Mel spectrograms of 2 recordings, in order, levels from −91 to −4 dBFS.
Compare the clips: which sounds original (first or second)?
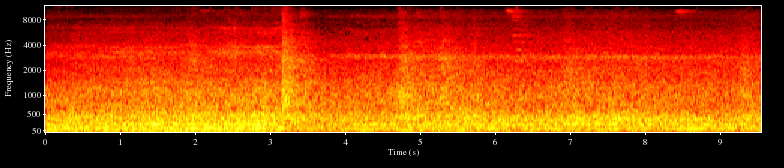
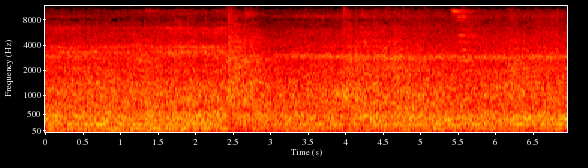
first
